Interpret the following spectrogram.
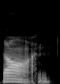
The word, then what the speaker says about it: Thawne: I'm very sorry but to me it just sounds wrong to say like I'm mispronouncing a name when I'm not it's actually pronounced that Thon anyways that thumb debuted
